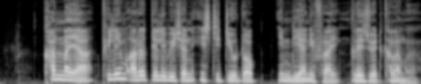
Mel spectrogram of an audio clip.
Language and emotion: Bodo, neutral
